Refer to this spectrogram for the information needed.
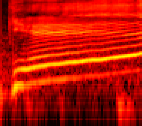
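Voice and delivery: high, loud emphatic end; debate-show applause bait; emphatic finish. Shown as a demonstration. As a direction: land the last word hard for applause. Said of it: "finished a sentence emphatically like this".

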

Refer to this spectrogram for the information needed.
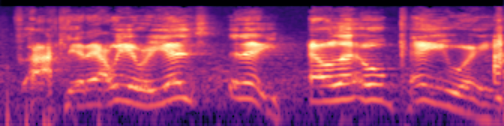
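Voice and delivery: high, loud Cockney shopkeeper impression; thick Cockney. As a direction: call it out in exaggerated East London Cockney. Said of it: "sort of Cockney, South London".

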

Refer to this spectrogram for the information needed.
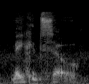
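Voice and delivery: breathy mock Picard order; hushed command to the android; whispered command. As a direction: whisper it like a sultry captain.

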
